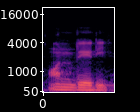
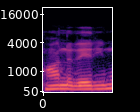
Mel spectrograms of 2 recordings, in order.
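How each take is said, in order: First: The word begins with a vowel, h silent. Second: The word begins with an audible h sound. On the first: The speaker calls it right. "क्योंकि एच यहाँ पर silent है" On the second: The speaker calls it wrong. "हॉनरेरी मत बोलिएगा, अगर हॉनरेरी आप पढ़ें तो गलत है"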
